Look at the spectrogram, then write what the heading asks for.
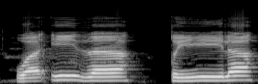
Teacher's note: وَإِذَا قِيلَ، واو کو پڑھتے وقت ہونٹوں کو گول کرنا ہے. وَإِذَا، ذال کو نرم کرنا ہے، زبان باہر نکالنا ہے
